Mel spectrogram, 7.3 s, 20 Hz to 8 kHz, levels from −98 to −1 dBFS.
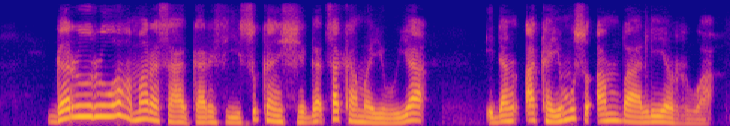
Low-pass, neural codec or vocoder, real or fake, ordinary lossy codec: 7.2 kHz; codec, 16 kHz in and 24 kHz out, 1 kbps, XY-Tokenizer; fake; none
